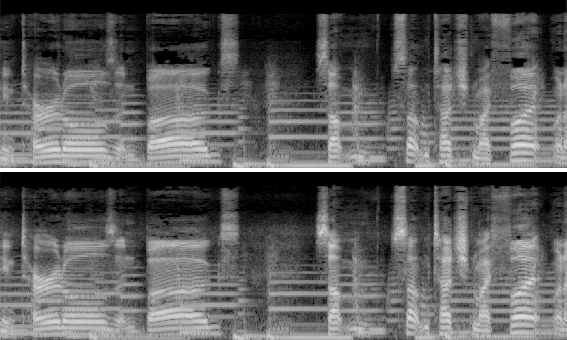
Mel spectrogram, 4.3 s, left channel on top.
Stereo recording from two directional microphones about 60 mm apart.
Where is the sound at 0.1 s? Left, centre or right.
Left.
